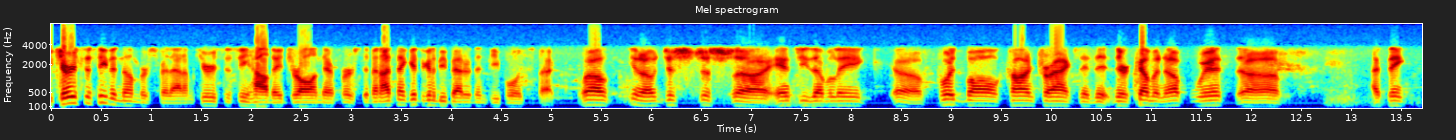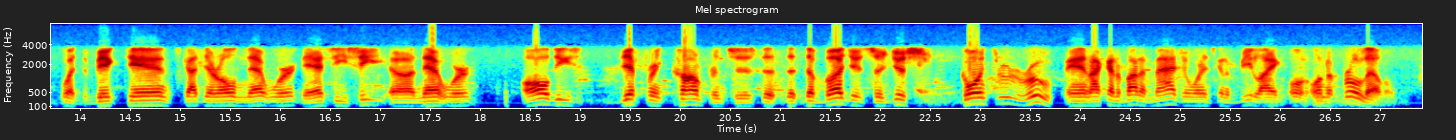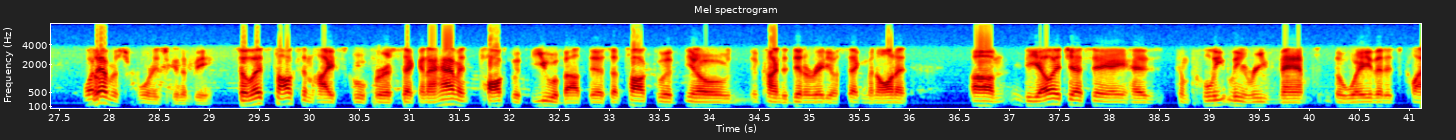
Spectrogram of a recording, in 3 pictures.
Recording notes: We are LIVE at Popeye's in Larose for the store's grand opening. We talk with store employees and celebrate the re-opening at their Larose location.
